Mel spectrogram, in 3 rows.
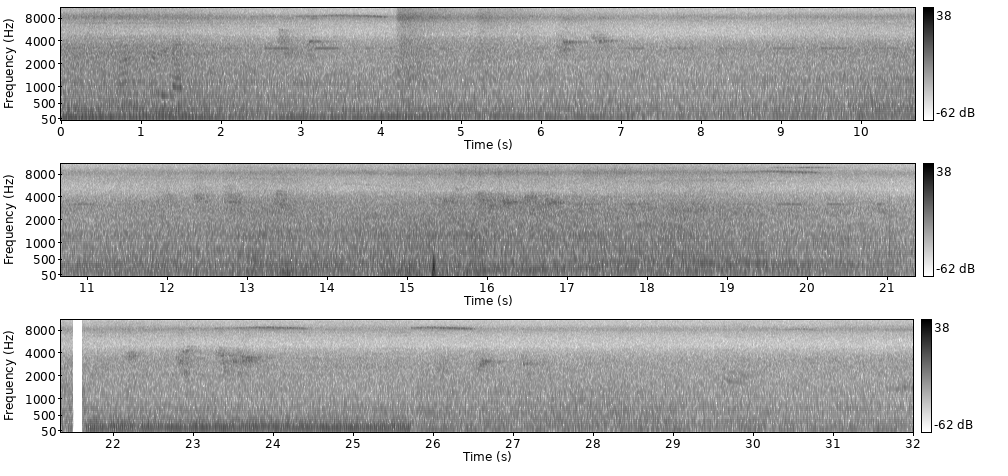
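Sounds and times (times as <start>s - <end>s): bus driving past: 0.0s - 32.0s
buses running: 0.0s - 32.0s.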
